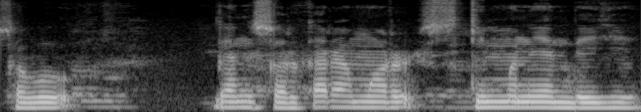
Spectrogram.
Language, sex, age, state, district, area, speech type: Odia, male, 18-30, Odisha, Bargarh, rural, spontaneous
